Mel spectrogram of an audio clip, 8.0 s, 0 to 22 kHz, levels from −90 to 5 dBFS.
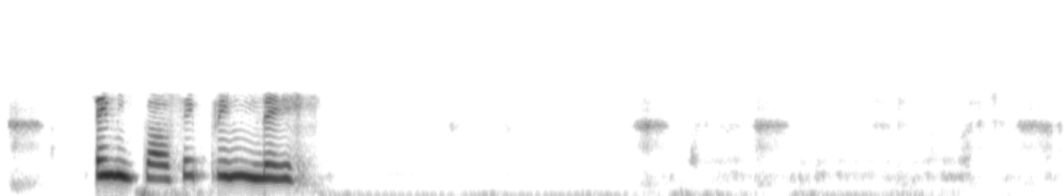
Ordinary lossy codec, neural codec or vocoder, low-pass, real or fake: MP3, 32 kbps; codec, 16 kHz in and 24 kHz out, 0.4 kbps, LongCat-Audio-Codec, four codebook decoder; 3.6 kHz; fake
